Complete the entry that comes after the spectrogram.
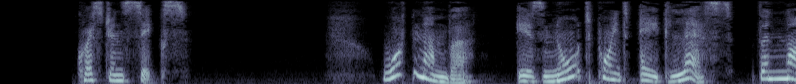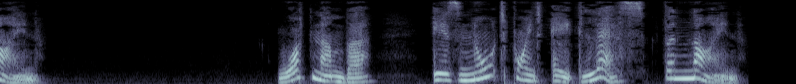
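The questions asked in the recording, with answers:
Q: What number is 0.8 less than 9?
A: 8.2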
